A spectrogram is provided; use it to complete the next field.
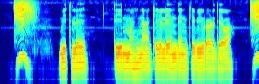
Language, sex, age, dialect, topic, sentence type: Chhattisgarhi, male, 31-35, Northern/Bhandar, banking, question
